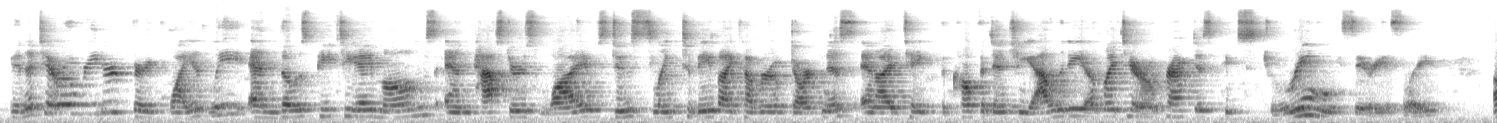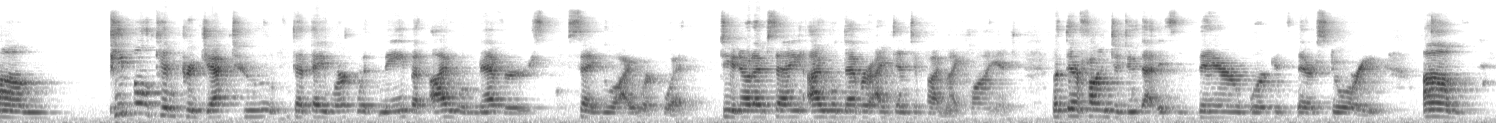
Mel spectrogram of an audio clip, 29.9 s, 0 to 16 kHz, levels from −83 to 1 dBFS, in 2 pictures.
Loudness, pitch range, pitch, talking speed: -27 LUFS, 170-275 Hz, 185 Hz, 150 wpm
